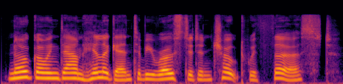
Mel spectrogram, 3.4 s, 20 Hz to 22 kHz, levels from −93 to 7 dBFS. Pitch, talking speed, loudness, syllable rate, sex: 200 Hz, 210 wpm, -16 LUFS, 4.7 syllables/s, female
